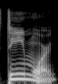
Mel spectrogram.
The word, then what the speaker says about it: teamwork: Okay, so pronunciation wise, stress is still in the first syllable. Teamwork. Again, teamwork. So on the first syllable, there's a long e sound here. Team. So that's how we say it.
